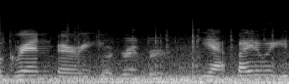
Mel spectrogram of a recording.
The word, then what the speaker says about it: Granbury: Granbury. Granbury. Like Grand Prairie, but Granbury.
